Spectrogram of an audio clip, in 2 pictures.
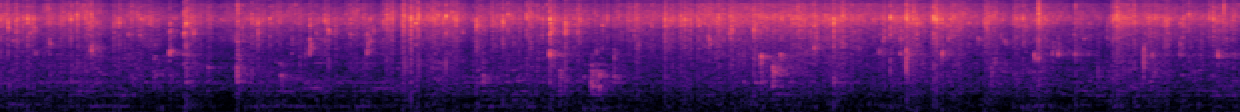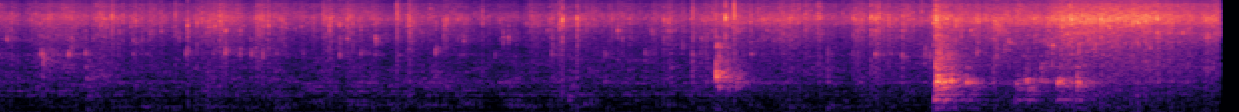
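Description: Hot oil sizzling steadily in a metal kadhai as mustard seeds, green chillies and peanuts fry for an upma tempering, with scattered small crackles. Near the end a metal ladle stirs and clatters against the pan.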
